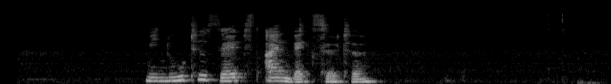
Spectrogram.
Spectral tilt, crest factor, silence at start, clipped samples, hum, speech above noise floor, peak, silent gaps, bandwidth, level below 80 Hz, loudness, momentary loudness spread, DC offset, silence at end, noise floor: -6.5 dB/octave; 20 dB; 1.45 s; under 0.1%; none; 35 dB; -12 dBFS; none; 11.5 kHz; -64 dBFS; -30 LUFS; 7 LU; under 0.1%; 0.3 s; -64 dBFS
